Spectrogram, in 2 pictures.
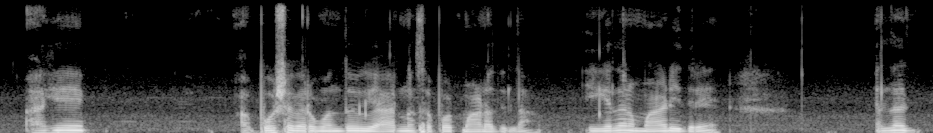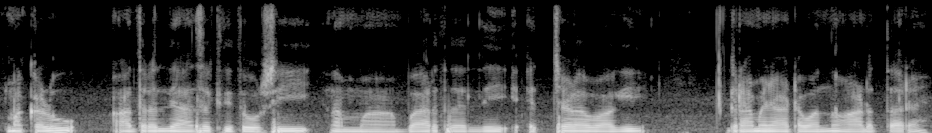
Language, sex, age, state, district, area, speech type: Kannada, male, 18-30, Karnataka, Davanagere, urban, spontaneous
